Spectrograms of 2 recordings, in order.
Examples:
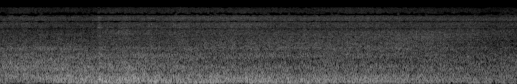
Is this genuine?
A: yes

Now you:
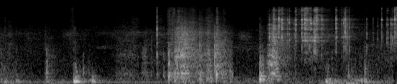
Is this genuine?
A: yes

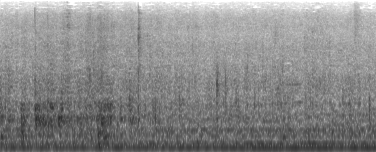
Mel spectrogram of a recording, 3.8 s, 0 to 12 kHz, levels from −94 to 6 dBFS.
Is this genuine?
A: yes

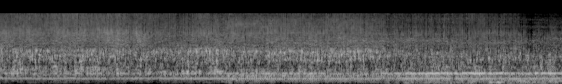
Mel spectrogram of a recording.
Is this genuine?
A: no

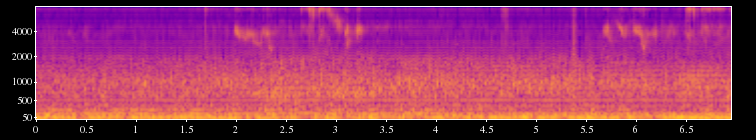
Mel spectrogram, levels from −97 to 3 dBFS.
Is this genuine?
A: no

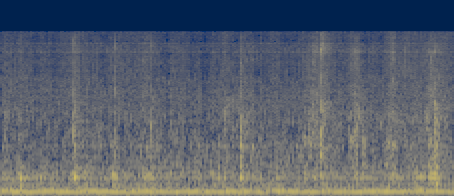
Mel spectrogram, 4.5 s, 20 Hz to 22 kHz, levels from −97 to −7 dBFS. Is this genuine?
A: no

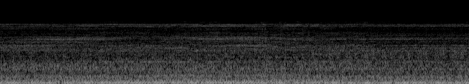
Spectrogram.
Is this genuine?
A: no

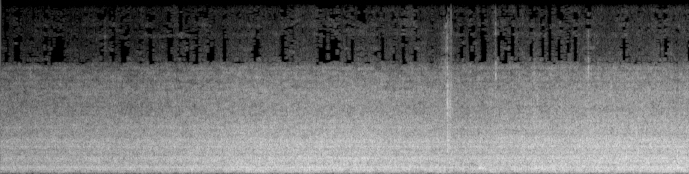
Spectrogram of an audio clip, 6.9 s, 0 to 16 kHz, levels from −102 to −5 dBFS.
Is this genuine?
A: yes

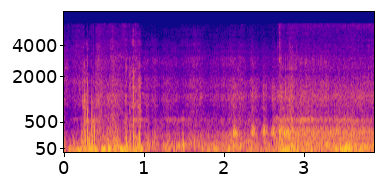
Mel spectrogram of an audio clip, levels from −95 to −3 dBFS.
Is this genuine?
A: no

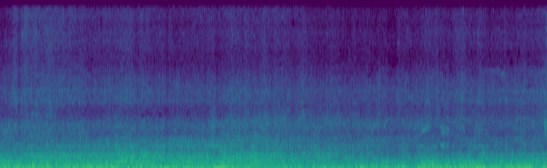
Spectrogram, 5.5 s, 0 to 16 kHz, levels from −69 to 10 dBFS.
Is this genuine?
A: no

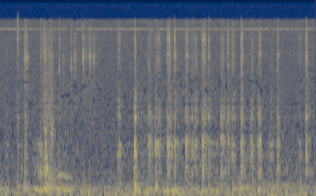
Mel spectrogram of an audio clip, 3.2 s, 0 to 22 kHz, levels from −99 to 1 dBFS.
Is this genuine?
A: no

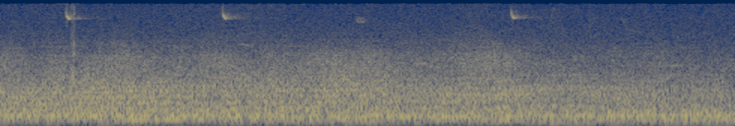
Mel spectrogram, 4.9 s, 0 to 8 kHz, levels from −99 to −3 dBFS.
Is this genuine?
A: yes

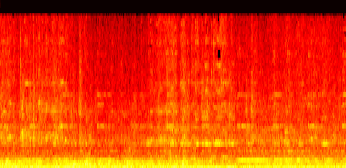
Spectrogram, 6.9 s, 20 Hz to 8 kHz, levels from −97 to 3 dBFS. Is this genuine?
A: yes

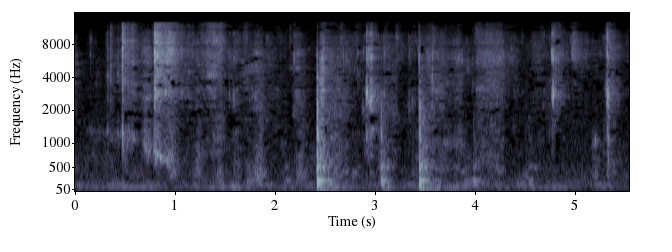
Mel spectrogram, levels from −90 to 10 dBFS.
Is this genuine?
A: no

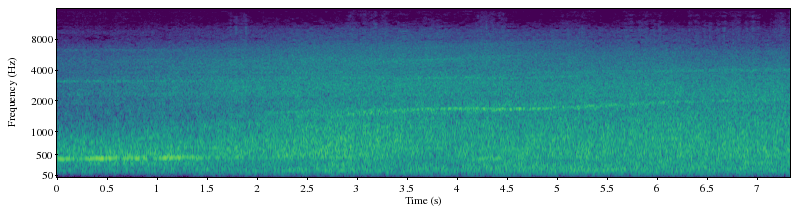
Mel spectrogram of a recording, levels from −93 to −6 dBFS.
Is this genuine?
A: no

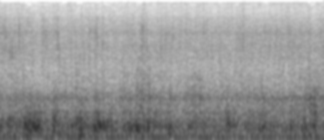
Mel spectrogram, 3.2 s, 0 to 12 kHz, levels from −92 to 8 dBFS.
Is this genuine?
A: yes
